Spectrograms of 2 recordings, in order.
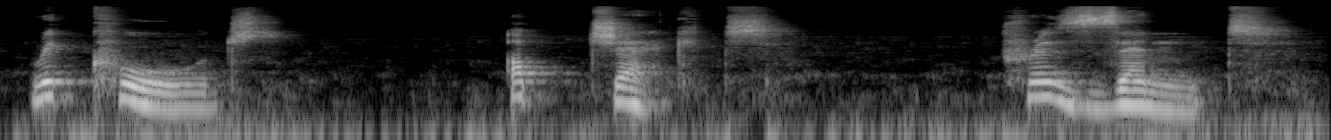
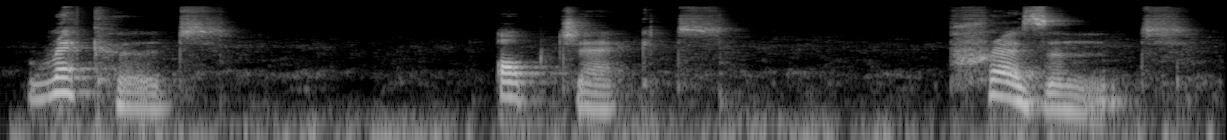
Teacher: so we have verbs those are stressed on the second syllable and then nouns and they are stressed on the first syllable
